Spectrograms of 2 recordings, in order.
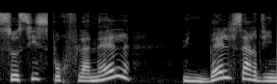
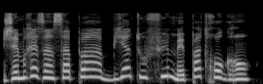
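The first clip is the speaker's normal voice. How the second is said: lightly voiced, higher girlish customer; Emma the young shopper; 9 semitones higher than usual. Emma ordering a tree from the merchant, eager. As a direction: politely place your order, pitched up.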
